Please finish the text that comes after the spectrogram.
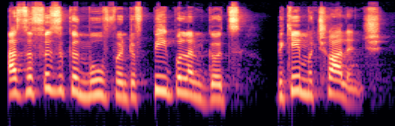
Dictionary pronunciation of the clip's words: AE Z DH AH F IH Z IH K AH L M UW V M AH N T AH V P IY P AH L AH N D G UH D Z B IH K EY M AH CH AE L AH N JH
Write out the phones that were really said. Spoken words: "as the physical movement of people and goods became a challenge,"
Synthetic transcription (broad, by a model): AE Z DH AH F IH Z IH K AH L M UW V M AH N T AH V P IY P AH L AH N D G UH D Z B IH K EY M AH CH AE L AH N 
